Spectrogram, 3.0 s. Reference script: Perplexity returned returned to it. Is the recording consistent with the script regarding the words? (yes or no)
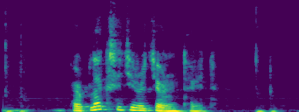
no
